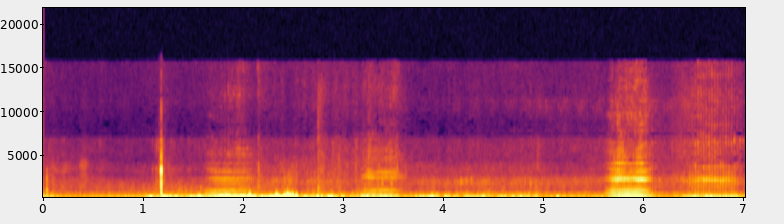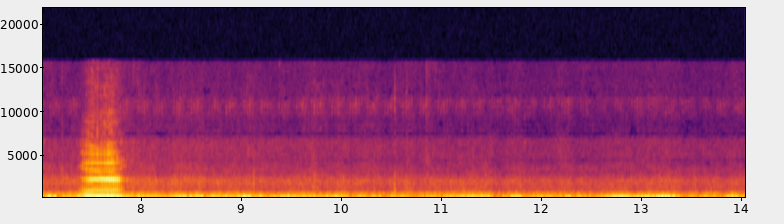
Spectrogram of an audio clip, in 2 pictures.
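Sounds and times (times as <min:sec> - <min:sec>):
loud low rumbling: 0:00.0 - 0:14.0
bison calling: 0:01.6 - 0:02.2, 0:03.1 - 0:03.7, 0:05.6 - 0:07.9.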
